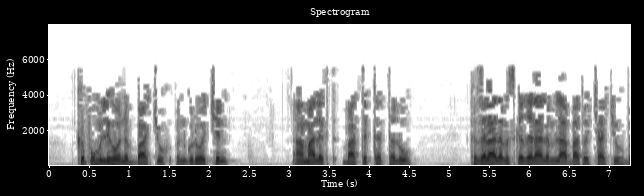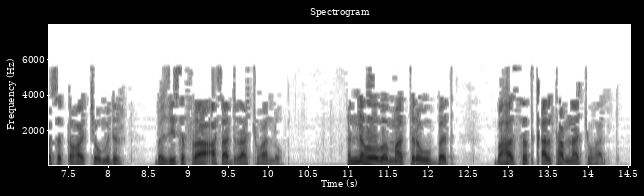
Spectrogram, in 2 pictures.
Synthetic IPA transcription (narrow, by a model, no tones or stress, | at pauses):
kʰɨfumliho̞nɨbːat͡ʃːɪhʔɨŋɡud̪o̞t͡ʃːɪn | ʔa̰malɨkt̪bat̪ːɨkːət̪ːəlu | kʰəzəlaləmɨskʰəzəlaləmləabːat̪ʰo̞t͡ʃːat͡ʃːɪhbəsət̪ʼːəhat͡ʃːɛwmɨd̪ɨɾ | bəzːihsɨfɾaʔa̰sad̪ɨɾat͡ʃːɪha̰lːə̰hu | ʔɨnːəɦobəmːat̪ʰːɨɾəβubːət̪ | bəɦassət̪ʼkʼalt̪ʰamnat͡ʃːɪha̰l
